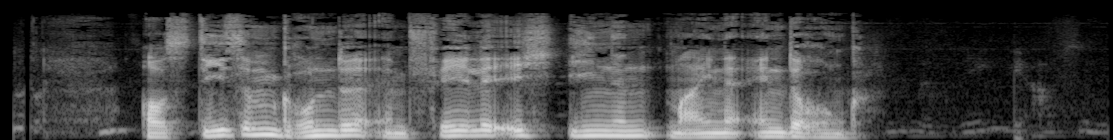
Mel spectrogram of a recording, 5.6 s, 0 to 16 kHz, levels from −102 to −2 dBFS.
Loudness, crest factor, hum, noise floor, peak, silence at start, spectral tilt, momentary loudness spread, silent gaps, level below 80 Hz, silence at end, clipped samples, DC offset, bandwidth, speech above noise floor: -23 LUFS; 20 dB; none; -66 dBFS; -4 dBFS; 0.5 s; -6.5 dB/octave; 6 LU; none; -48 dBFS; 1.25 s; under 0.1%; under 0.1%; 11 kHz; 44 dB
